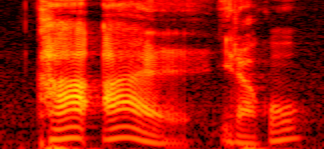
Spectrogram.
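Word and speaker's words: גאל: 봐야 할 것 같아요이 속량이 하는 단어는 히브리어로 가알이라고 읽습니다 헬라어로는 아폴리 이스라 단어를 쓰기도 합니다 조금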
